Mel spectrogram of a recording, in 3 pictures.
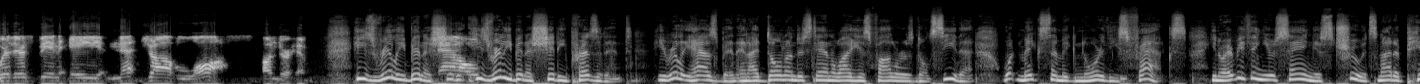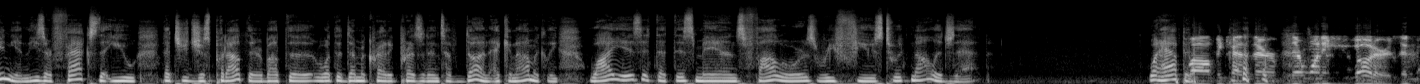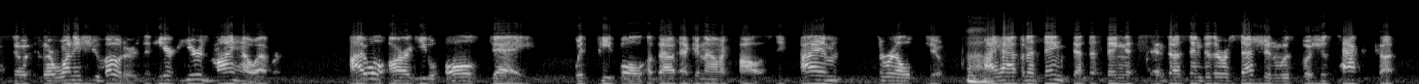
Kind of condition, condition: setting, inside a vehicle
